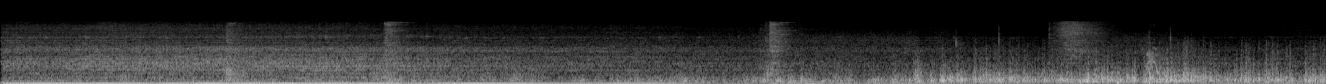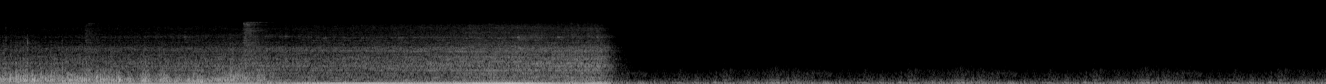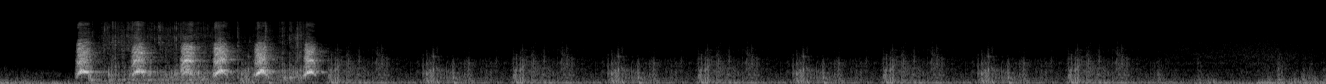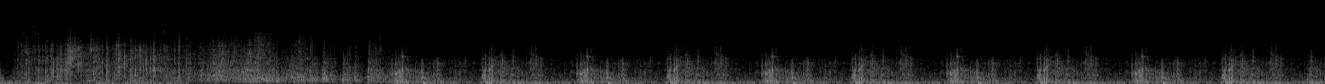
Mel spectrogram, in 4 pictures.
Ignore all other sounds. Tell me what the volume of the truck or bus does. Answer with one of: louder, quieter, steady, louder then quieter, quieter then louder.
quieter then louder.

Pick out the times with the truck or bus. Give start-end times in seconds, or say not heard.
0.0-19.4.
